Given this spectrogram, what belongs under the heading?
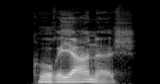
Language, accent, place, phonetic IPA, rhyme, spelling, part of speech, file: German, Germany, Berlin, [koʁeˈaːnɪʃ], -aːnɪʃ, koreanisch, adjective, De-koreanisch.ogg
- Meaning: Korean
